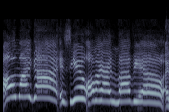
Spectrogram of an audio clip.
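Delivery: high, slow, delighted gush; Teresa Giudice. Retold or imitated. Teresa realizing her impersonator is there, high gush. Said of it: "I'm like".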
